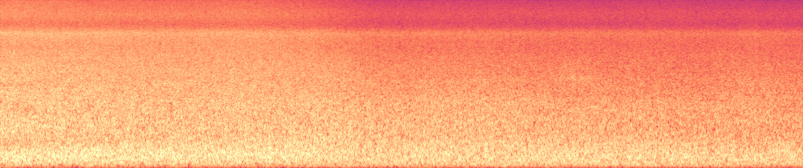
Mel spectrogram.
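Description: Flooded creek rushing across a road in a steady, loud wash of turbulent water, easing slightly about halfway through.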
